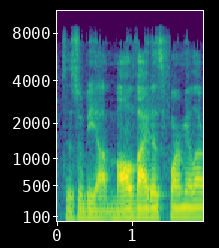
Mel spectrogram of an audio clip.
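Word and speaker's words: Mollweide: this would be a mall vidas formula right here um not mall weeds um you americans out there that w would be pronounced like a v and like a vida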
